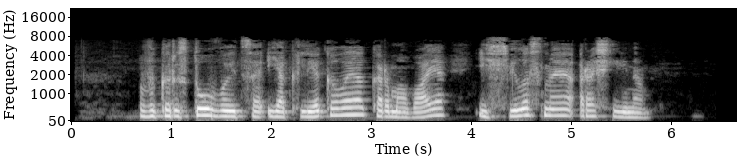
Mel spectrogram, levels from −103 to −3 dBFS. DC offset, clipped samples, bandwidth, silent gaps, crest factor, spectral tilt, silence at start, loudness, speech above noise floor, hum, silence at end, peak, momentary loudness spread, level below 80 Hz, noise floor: under 0.1%; under 0.1%; 7.8 kHz; none; 16 dB; -6.5 dB/octave; 0.7 s; -17 LUFS; 50 dB; none; 0.9 s; -2 dBFS; 11 LU; -58 dBFS; -66 dBFS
